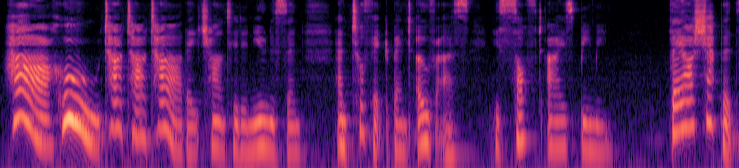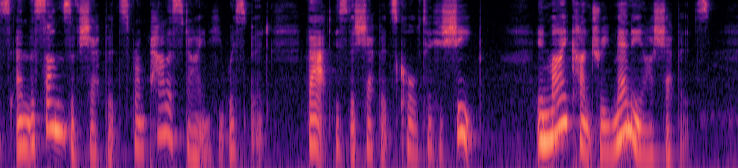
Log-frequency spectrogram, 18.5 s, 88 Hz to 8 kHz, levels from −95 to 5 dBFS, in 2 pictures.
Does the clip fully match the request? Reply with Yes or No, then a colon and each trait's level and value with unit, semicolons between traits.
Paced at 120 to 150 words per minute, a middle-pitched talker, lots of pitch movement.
Yes: average, 145 wpm; medium, 165 Hz; wide, 8.2 semitones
